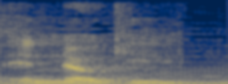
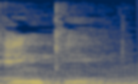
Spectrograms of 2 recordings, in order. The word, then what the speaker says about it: Enki: noon cath yod which they will try to say that it says Enoki but phonetically it's literally just Inky which is inkyote and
